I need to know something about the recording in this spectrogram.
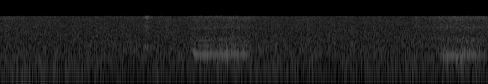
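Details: Sleeping domestic cat snoring peacefully, likened to a middle-aged man's snore: two drawn-out nasal rasps about two and a half seconds apart over steady background hiss.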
